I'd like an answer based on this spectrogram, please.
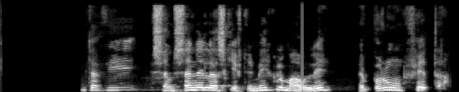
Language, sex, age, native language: Icelandic, male, 70-79, Icelandic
